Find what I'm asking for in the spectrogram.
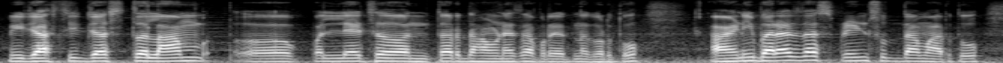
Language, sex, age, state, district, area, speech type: Marathi, male, 18-30, Maharashtra, Mumbai Suburban, urban, spontaneous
